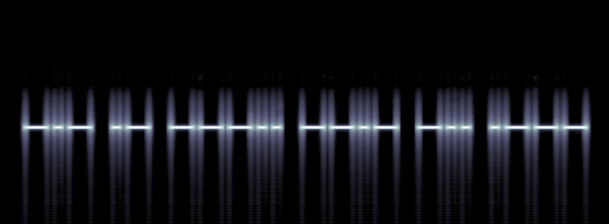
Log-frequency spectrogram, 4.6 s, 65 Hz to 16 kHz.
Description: Morse code, heard as a keyed tone, about 22 wpm, 700 Hz. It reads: KA8QDJ
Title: USA Call Signs Repeated 3x 22wpm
